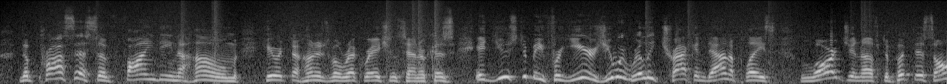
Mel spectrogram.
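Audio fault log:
No technical faults are present in the speech signal, with only the recording room's own background noise audible, sitting about 19 dB below the speech.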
